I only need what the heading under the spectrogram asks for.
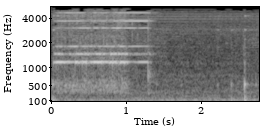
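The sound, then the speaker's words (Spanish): A telephone rings with an incoming call, a steady electronic ringing tone that cuts off after about a second, leaving a quiet background. “aquí hay que responder. A ver, vamos a contestar la llamada. A ver, contestemos.”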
